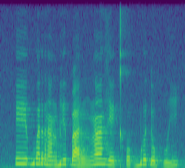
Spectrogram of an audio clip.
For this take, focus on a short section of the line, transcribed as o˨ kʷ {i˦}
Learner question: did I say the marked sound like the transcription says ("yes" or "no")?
no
